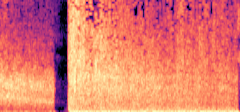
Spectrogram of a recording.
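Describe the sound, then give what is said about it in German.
Explosion as a building is blown up: a burst of broad noise, a brief cut to near silence, then a loud, sustained roaring blast that stops abruptly. “So finden wir die Parallelknopfsphäre und sprengen den Scheißladen in die Luft.”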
